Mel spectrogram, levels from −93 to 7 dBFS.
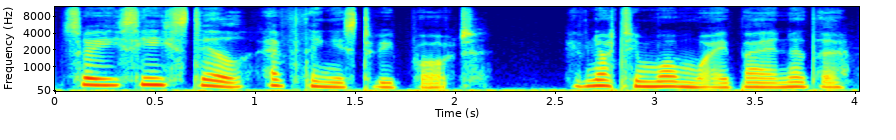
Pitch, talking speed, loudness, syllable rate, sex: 200 Hz, 240 wpm, -17 LUFS, 6.3 syllables/s, female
